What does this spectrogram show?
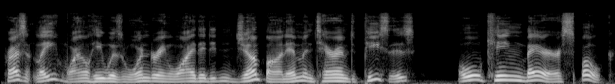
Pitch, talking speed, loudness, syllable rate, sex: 155 Hz, 195 wpm, -17 LUFS, 4.8 syllables/s, male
